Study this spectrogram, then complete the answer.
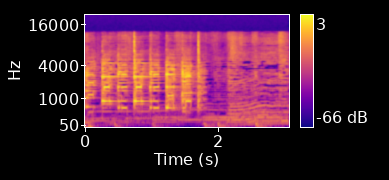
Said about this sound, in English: Oh, bye, there's somebody on the phone.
